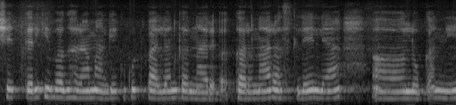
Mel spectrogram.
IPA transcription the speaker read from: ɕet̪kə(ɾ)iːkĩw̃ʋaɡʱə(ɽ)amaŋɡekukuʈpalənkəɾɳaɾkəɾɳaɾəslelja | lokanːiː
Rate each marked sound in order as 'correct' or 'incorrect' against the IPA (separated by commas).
correct, incorrect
